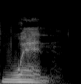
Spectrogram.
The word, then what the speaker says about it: Nguyen: His name is pronounced Wen.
